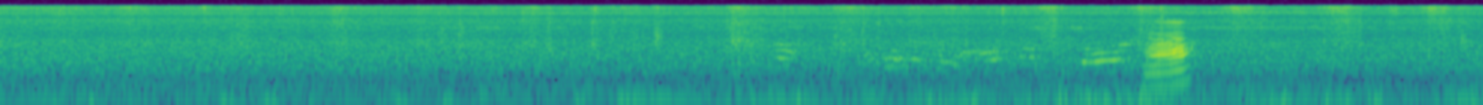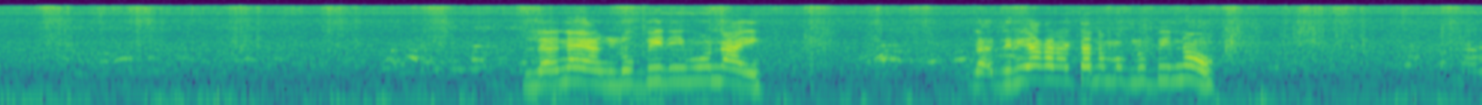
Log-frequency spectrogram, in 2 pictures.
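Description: Wind blows outdoors, rustling leaves.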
